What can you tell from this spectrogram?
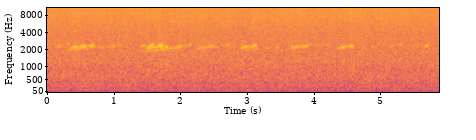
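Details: Frogs at a forest river, the woodland pristine and mossy; brief high rattling croaks repeat roughly once a second, a few louder than others, against the continuous hiss of moving water.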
